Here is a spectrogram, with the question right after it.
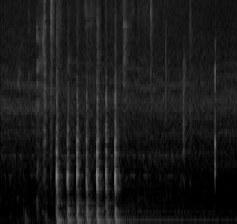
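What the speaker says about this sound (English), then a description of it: "Valkyrie's gonna knock on the door." About seven fairly loud knocks on a door land in a steady rhythm, followed by quieter stillness with a faint tick near the end and no talking.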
